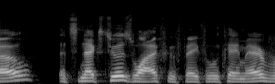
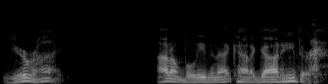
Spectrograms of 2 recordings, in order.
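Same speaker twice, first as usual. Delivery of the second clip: low, soft, measured agreement; calm reply; 5 semitones lower, 7 dB quieter than usual. Retold or imitated. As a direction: answer the rant quietly, with pauses. Pastor's calm reply to ranting atheist.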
